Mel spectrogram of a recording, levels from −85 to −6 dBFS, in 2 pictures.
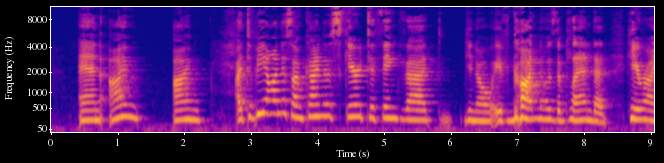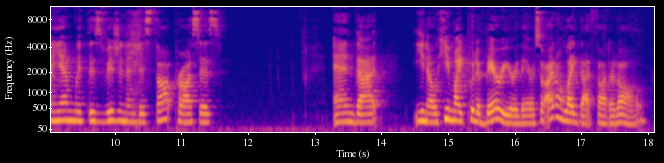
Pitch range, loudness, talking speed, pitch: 190-250 Hz, -24 LUFS, 165 wpm, 220 Hz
